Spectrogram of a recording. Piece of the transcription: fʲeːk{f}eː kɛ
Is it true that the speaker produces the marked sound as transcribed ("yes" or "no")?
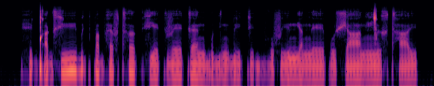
no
